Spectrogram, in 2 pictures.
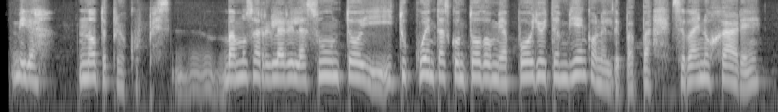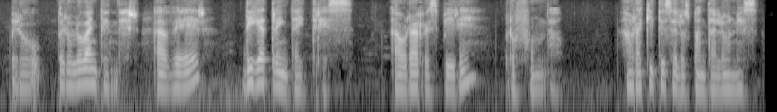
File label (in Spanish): Spanish South America, F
